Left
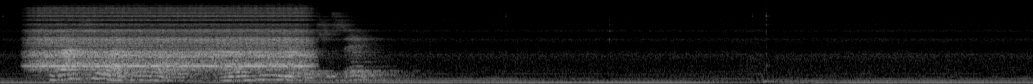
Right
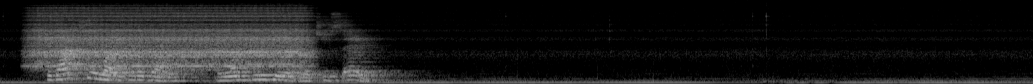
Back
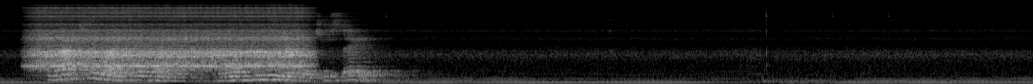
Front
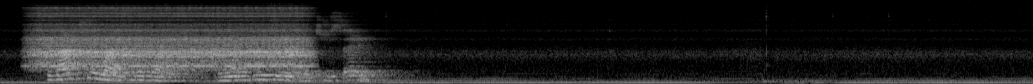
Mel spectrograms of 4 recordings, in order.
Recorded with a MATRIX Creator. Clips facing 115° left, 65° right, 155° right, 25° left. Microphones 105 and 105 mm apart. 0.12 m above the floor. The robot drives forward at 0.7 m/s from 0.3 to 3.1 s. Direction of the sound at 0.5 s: 55° right.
